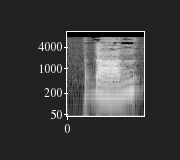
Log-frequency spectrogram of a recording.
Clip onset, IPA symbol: ɗ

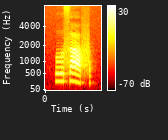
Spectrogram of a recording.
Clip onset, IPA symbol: ɤ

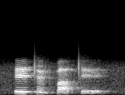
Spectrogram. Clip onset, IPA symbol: e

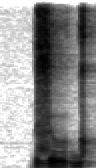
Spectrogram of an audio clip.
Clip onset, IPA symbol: z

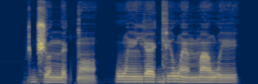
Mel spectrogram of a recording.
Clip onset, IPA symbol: d͡ʒ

